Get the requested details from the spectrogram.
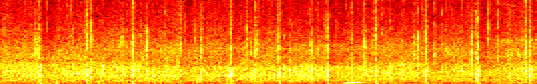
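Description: A crowd claps steadily, a dense patter of many hands sustained throughout at a fairly loud level, with no voices standing out.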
